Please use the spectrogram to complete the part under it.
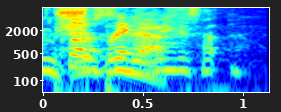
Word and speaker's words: Rumspringa: She gives Johanna and Thomas an update on their parents, and Thomas tells her that they're Amish and they're on Rumspringa. – Rumspringa. – That's how they pronounce it.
